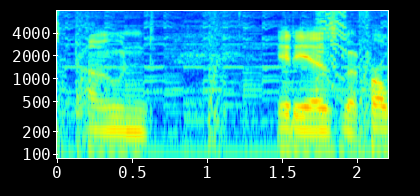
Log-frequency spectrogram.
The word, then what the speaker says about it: pwned: I did I thought for a while it pronounced poned like PW but it's pwned it is but for a while I was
